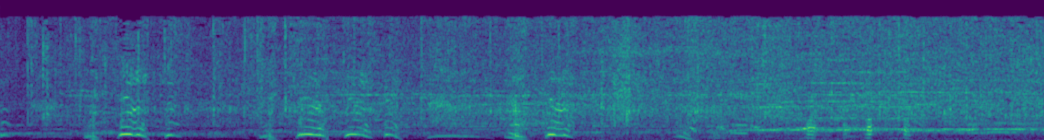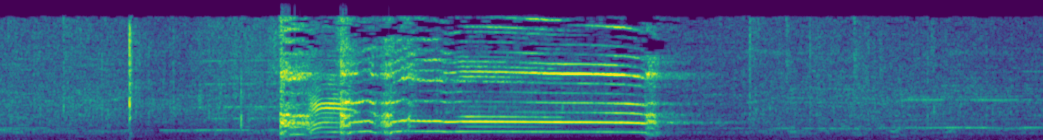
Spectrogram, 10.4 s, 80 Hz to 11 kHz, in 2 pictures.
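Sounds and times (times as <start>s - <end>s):
laughter: 0.0s - 5.5s, 8.8s - 10.4s
crowd imitating a rooster crow: 2.6s - 10.4s.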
